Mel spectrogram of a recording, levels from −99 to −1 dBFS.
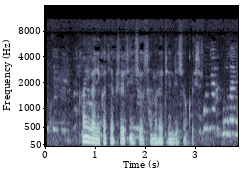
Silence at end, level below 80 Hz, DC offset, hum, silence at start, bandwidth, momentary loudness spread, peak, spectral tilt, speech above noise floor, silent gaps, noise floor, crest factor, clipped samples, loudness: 0 s; -40 dBFS; under 0.1%; none; 0.05 s; 11.5 kHz; 18 LU; -6 dBFS; -7.5 dB/octave; 20 dB; none; -42 dBFS; 18 dB; under 0.1%; -24 LUFS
